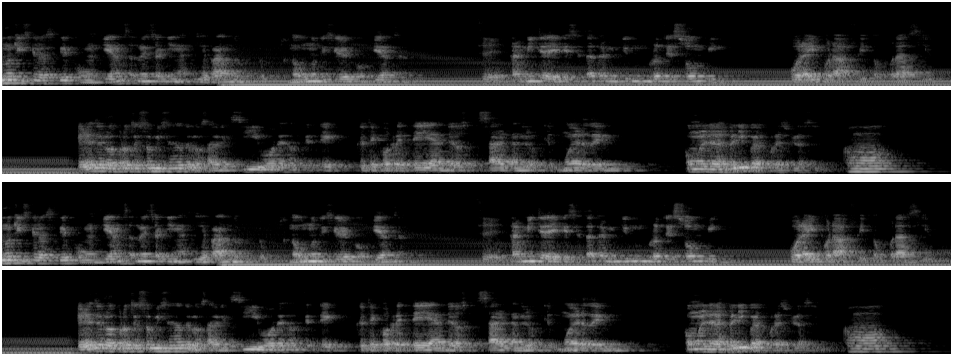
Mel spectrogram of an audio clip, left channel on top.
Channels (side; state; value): both; normal; correlation 0.58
